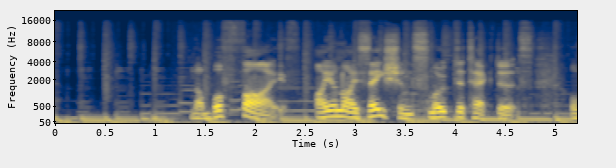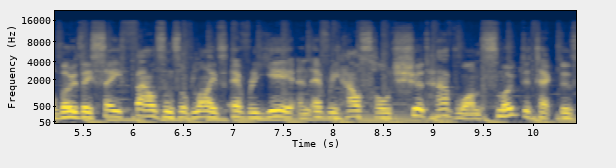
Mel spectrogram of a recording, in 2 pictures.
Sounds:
Speech, Music

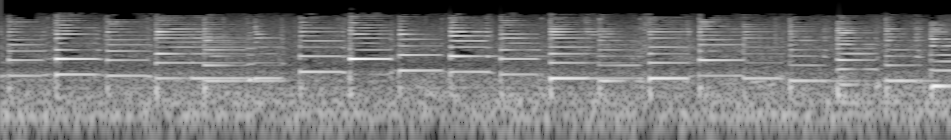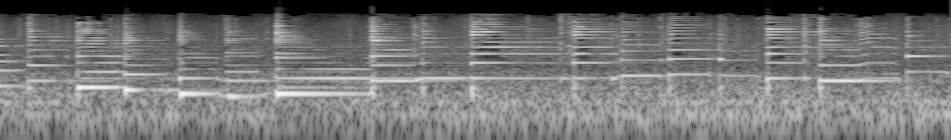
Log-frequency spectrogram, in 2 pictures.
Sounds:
Musical instrument, Mandolin, Plucked string instrument, Music

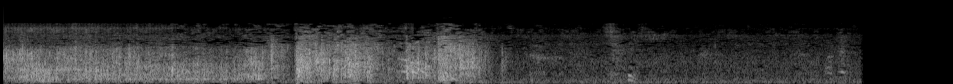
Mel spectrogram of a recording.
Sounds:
Speech

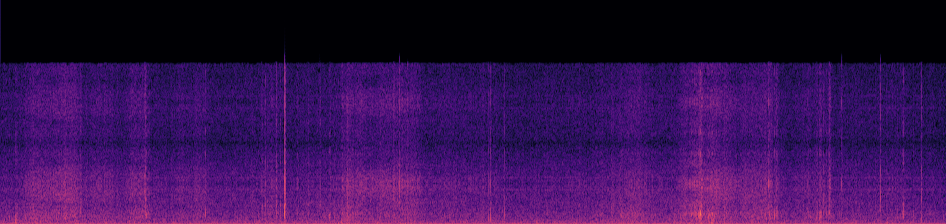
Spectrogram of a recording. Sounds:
footsteps

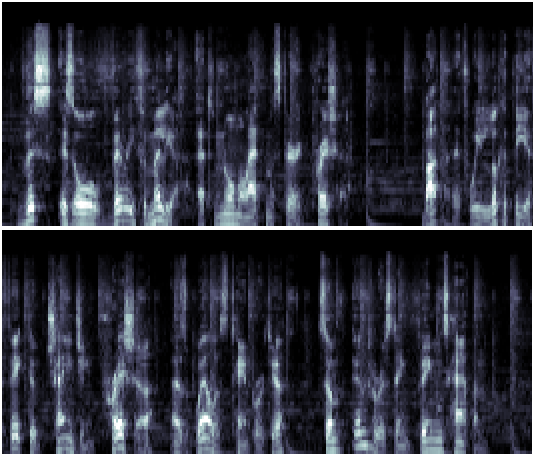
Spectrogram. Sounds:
Speech, Music

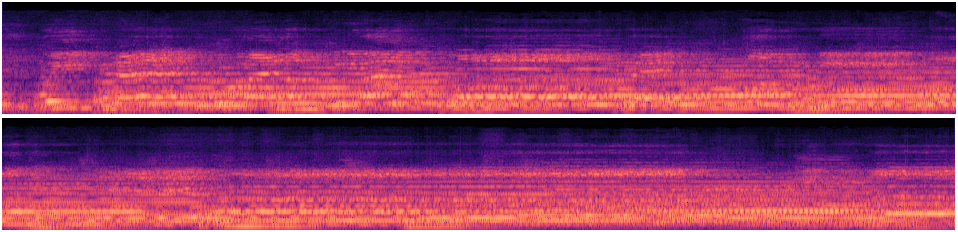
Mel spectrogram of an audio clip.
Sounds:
Music, Opera, Orchestra, Classical music

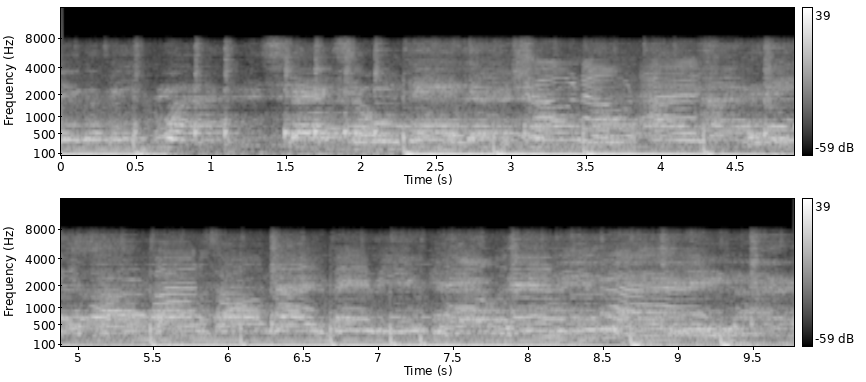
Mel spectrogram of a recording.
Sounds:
Music

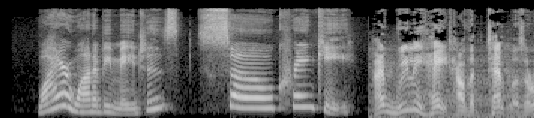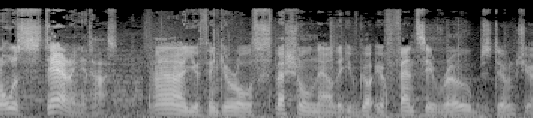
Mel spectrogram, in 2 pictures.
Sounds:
Speech, Music

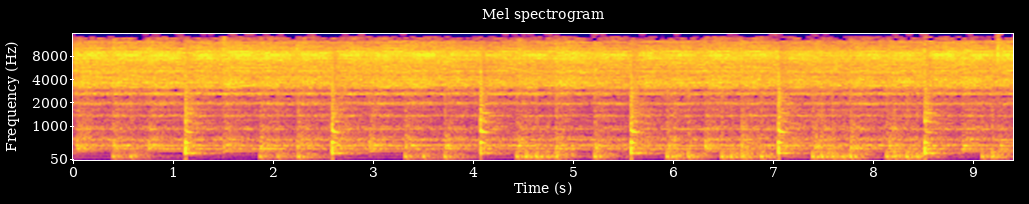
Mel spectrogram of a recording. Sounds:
Music, Drum

